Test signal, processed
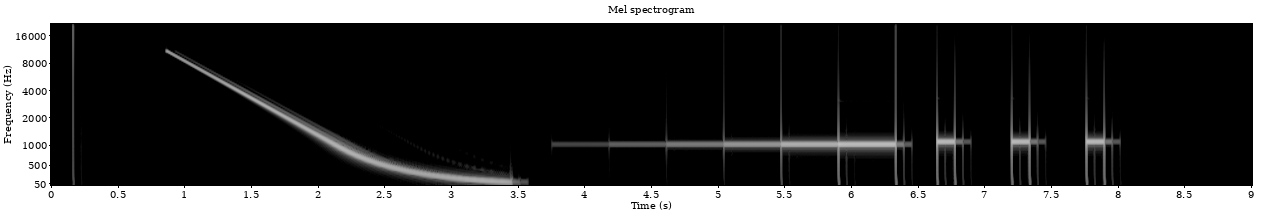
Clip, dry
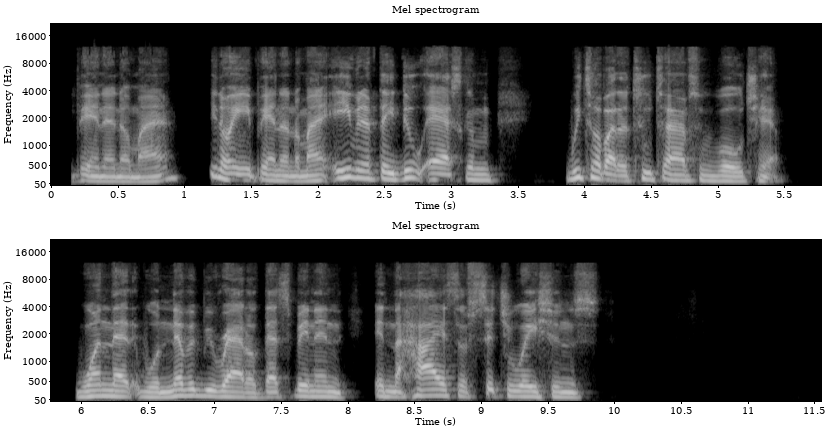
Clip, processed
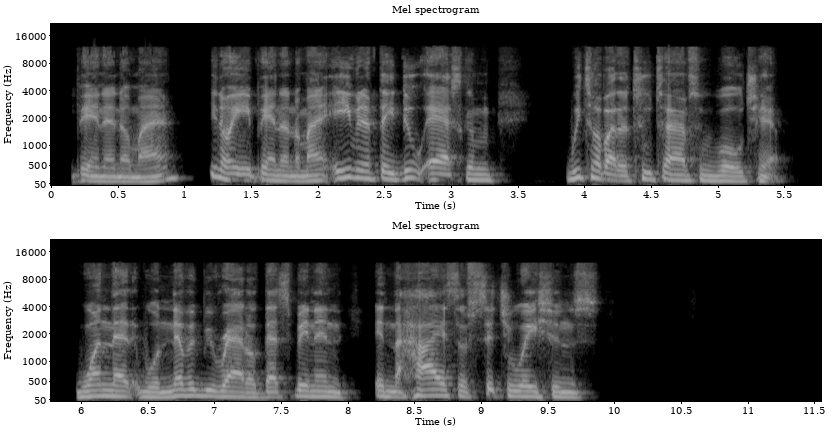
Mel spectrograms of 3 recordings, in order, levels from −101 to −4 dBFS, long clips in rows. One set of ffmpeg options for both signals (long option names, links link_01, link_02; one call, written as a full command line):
ffmpeg -i in.wav -filter_complex "[0:a]asplit=2[link_01][link_02];[link_02]adelay=60,lowpass=frequency=1200:poles=1,volume=-22.5dB,asplit=2[link_03][link_04];[link_04]adelay=60,lowpass=frequency=1200:poles=1,volume=0.25[link_05];[link_03][link_05]amix=inputs=2:normalize=0[link_06];[link_01][link_06]amix=inputs=2:normalize=0,crystalizer=i=1:c=0,acrossover=split=110|790|3400[link_07][link_08][link_09][link_10];[link_07]acompressor=threshold=-44dB:ratio=4[link_11];[link_08]acompressor=threshold=-37dB:ratio=4[link_12];[link_09]acompressor=threshold=-33dB:ratio=4[link_13];[link_10]acompressor=threshold=-38dB:ratio=4[link_14];[link_11][link_12][link_13][link_14]amix=inputs=4:normalize=0,volume=-4.5dB" out.wav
